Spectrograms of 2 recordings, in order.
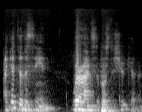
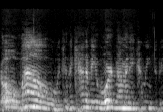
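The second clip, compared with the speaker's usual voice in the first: higher, excited mock admiration; mock gushing; 9 semitones higher than usual. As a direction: gush like a star-struck director. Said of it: "and he said".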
